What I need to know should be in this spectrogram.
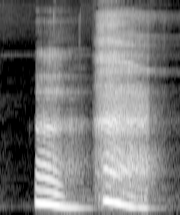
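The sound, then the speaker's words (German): Deep breaths taken during a guided relaxation exercise: two long, audible breaths in succession, each carrying a voiced, sigh-like tone that falls in pitch, heard alone without talk. “Und direkt nochmal, atme ganz, ganz tief ein bis in deinen dicken Zeh.”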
